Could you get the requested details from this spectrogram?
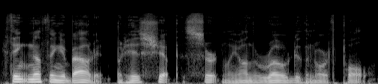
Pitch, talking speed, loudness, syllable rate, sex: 90 Hz, 270 wpm, -19 LUFS, 6.0 syllables/s, male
